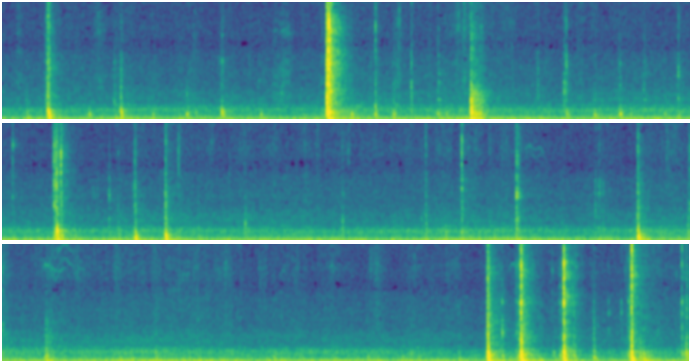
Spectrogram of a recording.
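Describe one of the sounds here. Plastic parts click and knock as hands fit them together.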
